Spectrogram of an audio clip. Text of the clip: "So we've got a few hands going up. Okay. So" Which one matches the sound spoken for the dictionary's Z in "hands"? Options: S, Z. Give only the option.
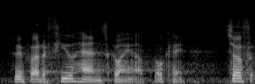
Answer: Z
